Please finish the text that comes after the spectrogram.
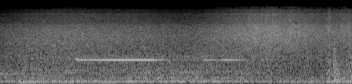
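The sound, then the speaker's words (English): In the hangar-like storage room at McCleskey Mills in Smithville, a front loader moving a mountain of peanuts into underground storage rumbles steadily under a broad wash of noise, while two long, steady mid-pitched reversing beeps sound one after the other. No one speaks. “A front loader is moving a mountain of peanuts into underground storage.”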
